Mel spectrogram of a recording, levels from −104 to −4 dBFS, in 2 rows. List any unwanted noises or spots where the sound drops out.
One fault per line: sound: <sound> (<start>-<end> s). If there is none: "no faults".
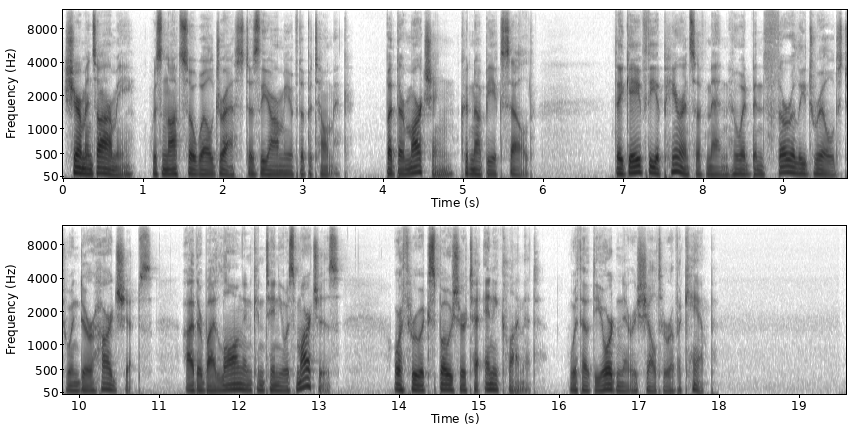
no faults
